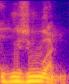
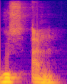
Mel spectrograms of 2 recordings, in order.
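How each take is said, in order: First: A w sound joins the two middle vowels. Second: A glottal stop sits in the middle. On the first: This is the Quraysh dialect form. "pakai wawu" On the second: This is the standard Arabic form. "Yang ada itu"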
